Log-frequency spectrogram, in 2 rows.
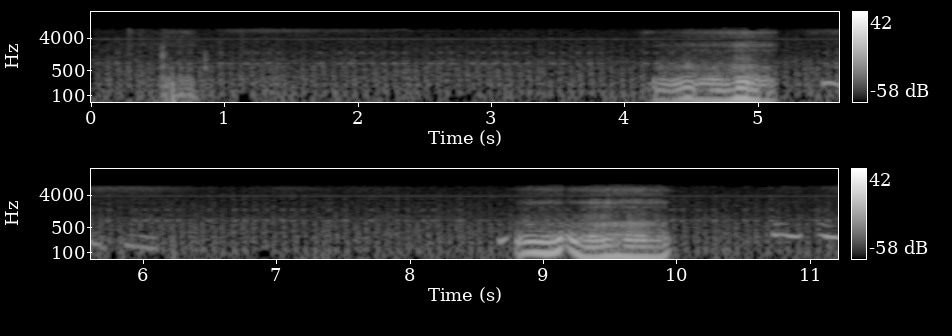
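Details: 8-month-old asleep, snoring loudly: rumbling snores on inhalation with long quiet gaps, about 14 per minute, over a steady background hiss.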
